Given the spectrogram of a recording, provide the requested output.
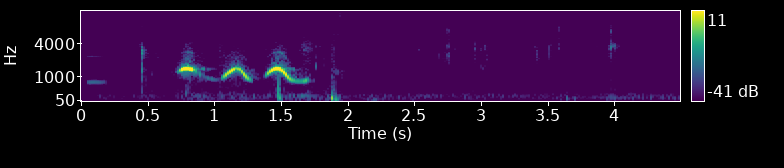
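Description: A ringneck gives three clear, mid-pitched whistles, each swooping up and down, in quick succession, then a sharp knock and faint clicks in a quiet room.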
